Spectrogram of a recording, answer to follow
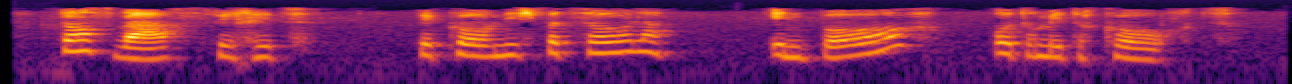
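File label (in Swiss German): "kart", Alsatian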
